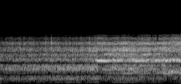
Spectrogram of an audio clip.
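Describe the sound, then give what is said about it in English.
A steady engine rumble grows slightly louder partway through as a car pulls up out in front and idles. No one speaks. “You jump as a car pulls up out in front.”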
